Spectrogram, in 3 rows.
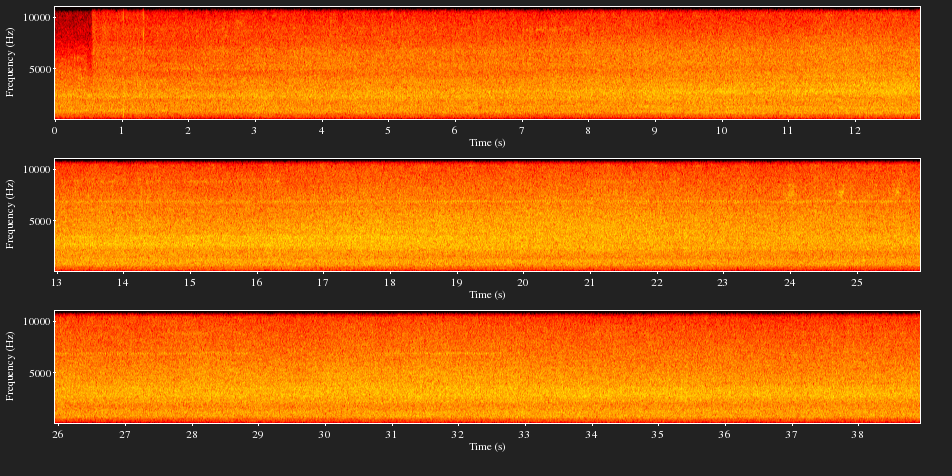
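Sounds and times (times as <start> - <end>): ocean surf roaring: 0.0 - 38.9.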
